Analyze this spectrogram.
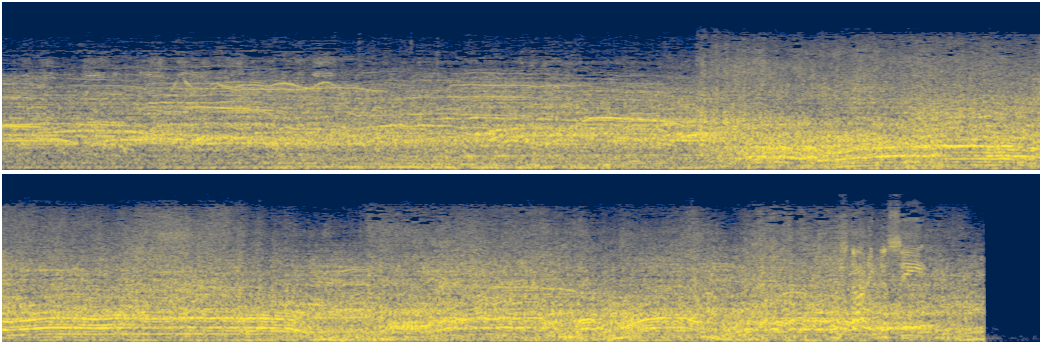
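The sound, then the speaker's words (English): A race car roars through a celebratory burnout after a race in Nashville, spinning its rear tires. A steady engine drone swells into a loud, harsh roar after several seconds, with wavering revs, under commentators talking throughout. “Chase Elliott is going to burn the rear tires off the machine”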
